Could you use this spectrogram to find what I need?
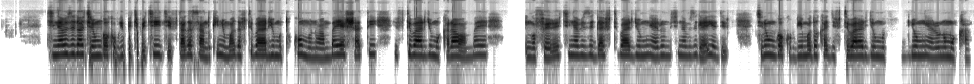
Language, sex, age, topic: Kinyarwanda, female, 18-24, finance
